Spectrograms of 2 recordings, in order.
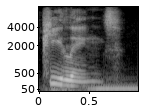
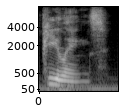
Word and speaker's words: peelings: this here so veg peelings so it's going to be a long e sound instead of pings it's peel veg peelings veeg peelings okay very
